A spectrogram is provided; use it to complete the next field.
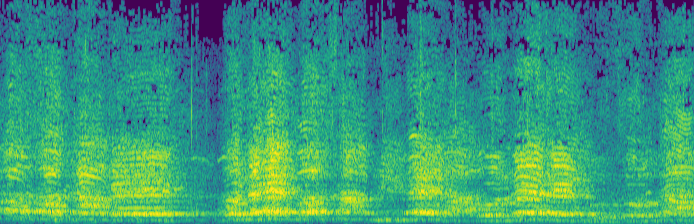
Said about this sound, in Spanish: Han vuelto, ¿eh? Es el sonido en directo desde Pamplona. Es precioso este cántico. Y son los jugadores en un escenario cantándolo delante de la gente, supongo, también, ¿no?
